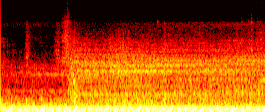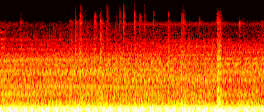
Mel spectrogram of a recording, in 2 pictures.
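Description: Electric drop-down bunk bed lowering from a camper van's ceiling: its motor whirring from about a second in, over a steady low hum.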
